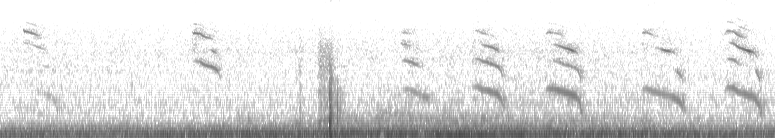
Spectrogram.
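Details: A tiny, newly abandoned kitten cries nonstop with thin, high, falling mews, calling for its mother and hungry for milk.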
